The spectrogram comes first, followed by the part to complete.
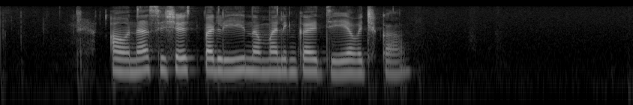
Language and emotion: Russian, positive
